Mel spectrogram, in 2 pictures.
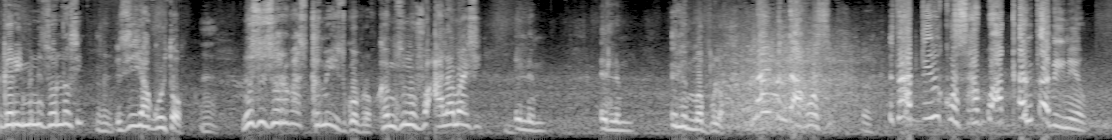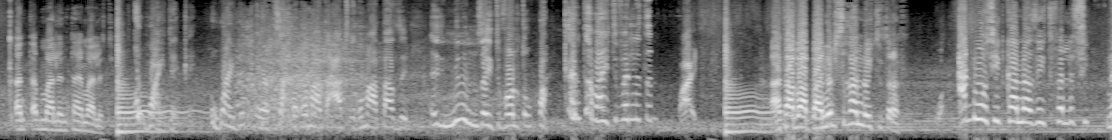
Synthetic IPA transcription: ɐɡɐɾimɨnɨzɐlːo̞siʔɨzijaɡojt̪ʰoo | nɐzizɐɾɐβaskʰɐmɐjt̪ʰɨɡoβɾo̰kʰɐmzɨnufuʕalamajs̬i | ʔɨlɨm | ʔɨlɨm | ʔɨlɨmːɐbɨlo̰najmɨnd̪jaxɔsiʔɨt̪ʰad̪ikʰːosaɡʷuakʼɐnt̪ʼɐβɨjne̞ɾu | kʼɐnt̪ʼɐbmalɐt̪nt̪ʰajmalɐt̪ʰjuʔɨwajd̪ɐkʼːɨjʔɨwajd̪ɐkʼːɐjaβzaxɐt̪ʰɐmat̪ʰɨʕat͡sʼikumat̪azɐ | ɨzmɨnɨmzɐjt̪ʰɨfɐlt̪ʼukʷːakʼɐnt̪ʼɐβajt̪ʰɨfɐlːɨt̪ʼɨn | waj | ʔa̰t̪ʰababːanɨβsɨkandojt̪ʰɨt͡sʼɾɐf | wʔad̪ɨwɔsid̪kʰanːazɐjt̪ɨfɐlːɨt̪sin

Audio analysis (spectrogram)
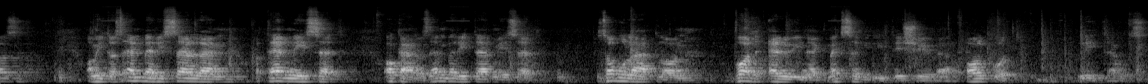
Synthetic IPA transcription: z | ɒmit̪ɒzɛmbɛɾisɛlːɛnɒt̪ɛrmeːsɛt̪ | ɒkaːɾɒzɛmbɛɾit̪ɛrmeːsɛt̪ | zɒbolaːt̪lɒn | vɒd̪ɛɾøːjinɛkmɛksɛmiliːt̪eːʃeːvɛ̰lɒlko̞t̪leːt̪rɛ̰ɦo̞̰z̥

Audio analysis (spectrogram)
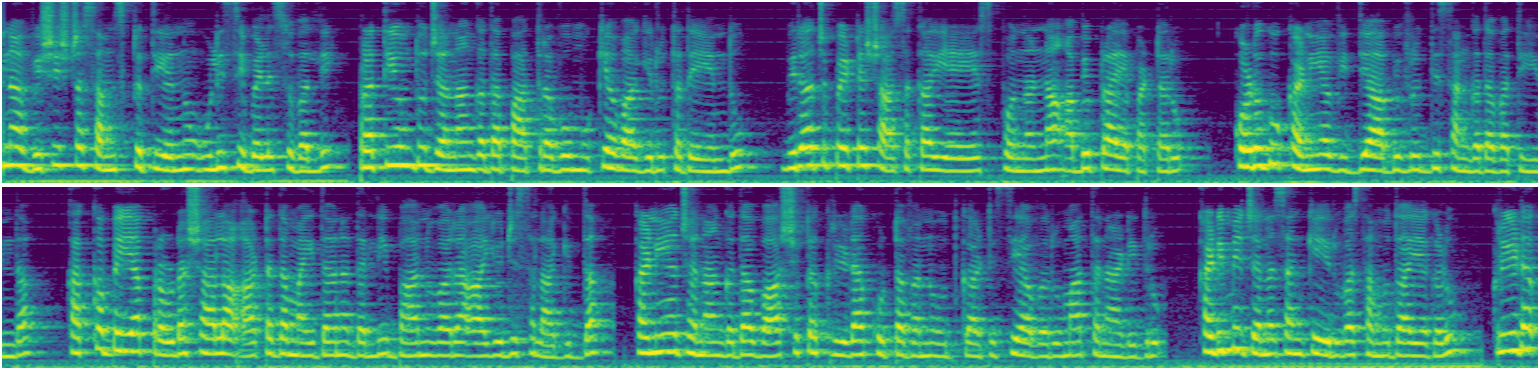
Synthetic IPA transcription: nɐʋiʃiʂʈɐsɐmskɾut̪ijɐnːuːlisibɛɭɛsuʋɐlːipɾɐt̪ijo̞nd̪ud͡ʒɐnaːŋɡɐd̪ɐpaːt̪ɾɐʋumukʰjɐʋaːɡiɾut̪ːɐd̪eend̪u | ʋiɾaːd͡ʒɐpeːʈeʃaːsɐkɐeesponːɐnːɐɐbʱipɾaːjɐpɐʈːɐɾu | koɽuɡukɐɳijɐʋid̪jaɐbʱiʋɾud̪ʱːisɐŋɡɐd̪ɐʋɐt̪ijind̪ɐ | kɐkːɐbɛjɐpɾɐwɽɐʃaːlɐʔaːʈɐd̪ɐmɐjd̪aːnɐd̪ɐlːibʱaːnuʋaːɾɐaːjo̞ːd͡ʒisɐlaːɡid̪ːɐkɐɳijɐd͡ʒɐnaːŋɡɐd̪ɐʋaːɾʃikɐkɾiːɽaːkuːʈːɐʋɐnːuːd̪ɡʱaːʈisiɐʋɐɾumaːt̪ɐnaːɽid̪ɾukɐɽime̞d͡ʒɐnɐsɐŋkjeiɾuʋɐsɐmud̪aːjɐɡɐɭukɾiːɽa

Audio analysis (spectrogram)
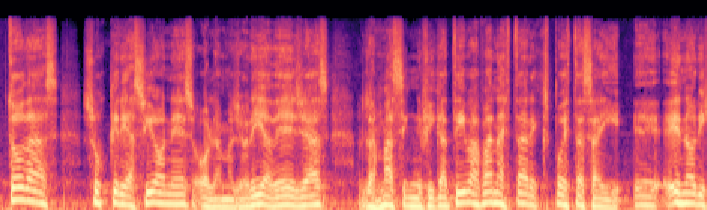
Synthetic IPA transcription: t̪o̞ðasː | uskɾeasjo̞neso̰lamaʒo̞ɾiaðeeʒas | lazmasːiɣnifikat̪iβazβanaest̪aɾe̞kspwest̪asaieno̞ɾi

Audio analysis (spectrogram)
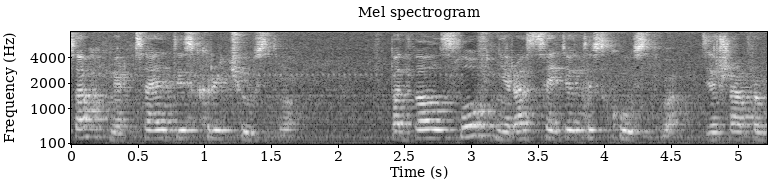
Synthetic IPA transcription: axmʲɪrt̪sajɪt̪ɨskɾɨt͡ɕust̪və | fpɐd̪valˠslˠofnʲɪɾasːɐjdʲot̪ɨskust̪və̰dʲɪrʐavɾɨ

